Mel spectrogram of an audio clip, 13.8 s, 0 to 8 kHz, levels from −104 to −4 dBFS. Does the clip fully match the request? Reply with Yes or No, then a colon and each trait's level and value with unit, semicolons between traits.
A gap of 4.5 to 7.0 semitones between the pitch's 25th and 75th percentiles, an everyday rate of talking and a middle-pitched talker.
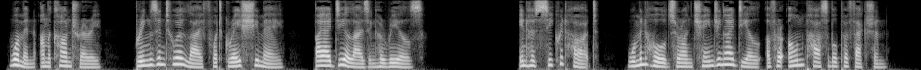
No: average, 5.3 semitones; slow, 130 wpm; medium, 180 Hz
